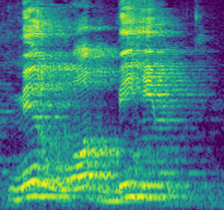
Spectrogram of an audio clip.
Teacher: یعنی یہاں پر ہم ادغام تو کریں گے لیکن اس میں غنہ ہم نہیں کریں گے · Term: ادغام بلا غنہ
